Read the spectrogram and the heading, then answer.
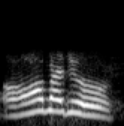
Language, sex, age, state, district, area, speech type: Assamese, female, 30-45, Assam, Jorhat, urban, conversation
